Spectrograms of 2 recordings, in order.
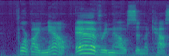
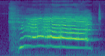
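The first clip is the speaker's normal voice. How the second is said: shrill piercing yell, much higher and louder; 21 dB louder than usual. A narrator's reading. Spinny screams a warning about the cat, a loud yell. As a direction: scream the warning at full force. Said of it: "she yelled as loud as she could".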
